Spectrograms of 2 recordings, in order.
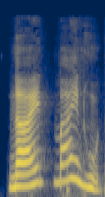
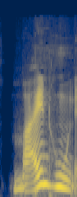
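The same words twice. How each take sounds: First: Higher, mild narrated cry; geschrien. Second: Firm reply, stress on MEIN; calmly firm claim at normal pitch; erwidernd. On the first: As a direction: protest in a raised pitch. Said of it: "schrie Turfa". (höher, gemäßigt aufgeschrien) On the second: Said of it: "erwiderte Fatima". (bestimmt erwidert, ohne Schreien) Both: A narrator's reading.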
